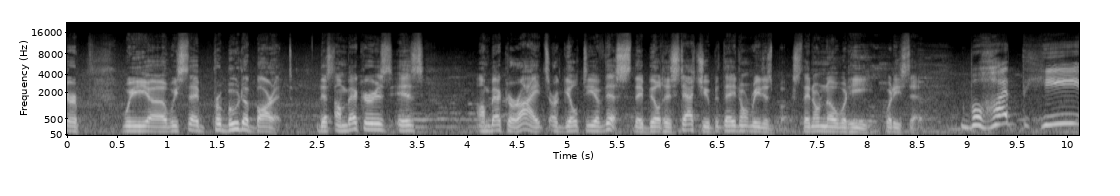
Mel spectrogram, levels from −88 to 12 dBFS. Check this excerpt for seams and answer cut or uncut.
cut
